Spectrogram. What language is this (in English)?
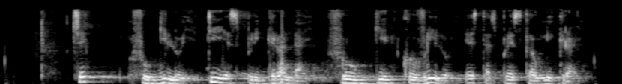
Esperanto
